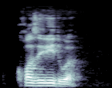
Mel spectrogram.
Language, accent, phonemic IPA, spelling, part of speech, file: French, France, /kʁwa.ze le dwa/, croiser les doigts, verb, LL-Q150 (fra)-croiser les doigts.wav
- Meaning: cross one's fingers (to wish for luck)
